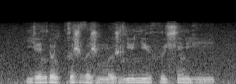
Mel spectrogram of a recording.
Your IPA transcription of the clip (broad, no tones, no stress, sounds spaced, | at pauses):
j e l ɾ ɵ l k ə ʒ ð ə ʒ m ɵ ʒ lʲ ʉ lʲ ʉ f ʉ xʲ ə̃ l j i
